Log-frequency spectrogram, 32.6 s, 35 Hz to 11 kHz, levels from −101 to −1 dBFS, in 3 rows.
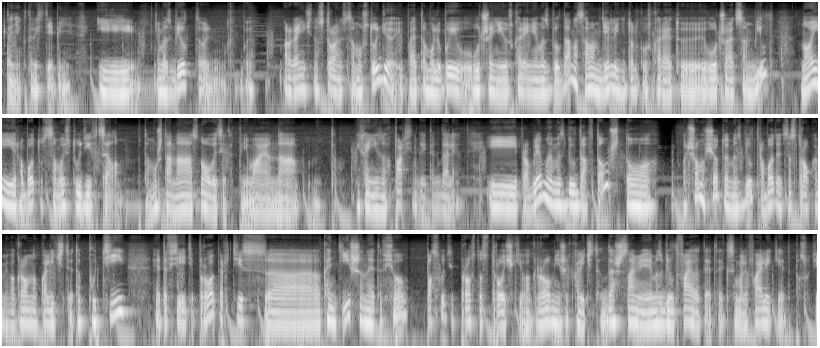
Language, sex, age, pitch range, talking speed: Russian, male, 20-39, 105-125 Hz, 165 wpm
